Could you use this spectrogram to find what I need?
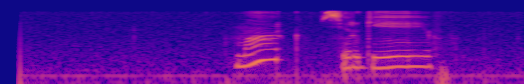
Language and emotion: Russian, sad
